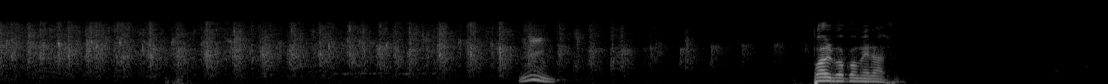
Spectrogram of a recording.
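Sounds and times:
loud applause from audience: 0.0s - 7.9s
speech: 5.2s - 5.7s, 8.2s - 9.0s.

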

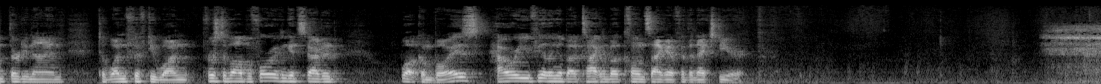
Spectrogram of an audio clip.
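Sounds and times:
speech: 0.0s - 7.7s
long deep inhale: 10.4s - 10.9s.

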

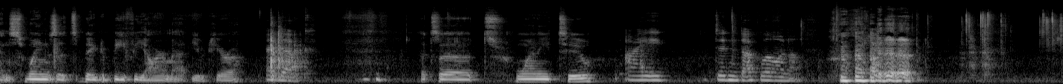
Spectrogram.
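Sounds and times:
speech: 0.1s - 9.3s
many dice rolling: 9.6s - 10.6s.

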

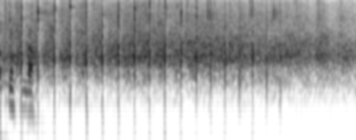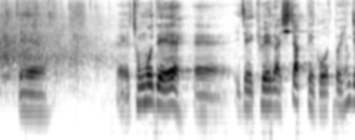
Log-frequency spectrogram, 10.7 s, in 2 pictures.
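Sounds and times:
audience applause: 0.0s - 7.1s
speech: 0.1s - 0.7s, 5.6s - 6.2s, 7.1s - 10.6s.

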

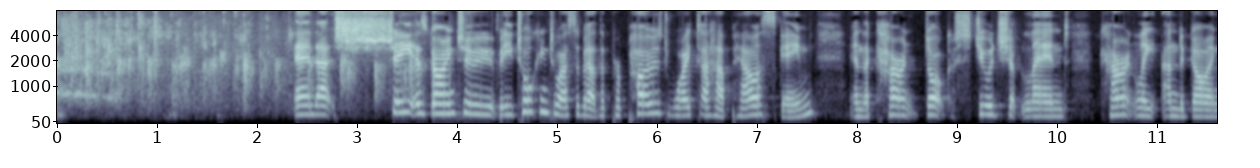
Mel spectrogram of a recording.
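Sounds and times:
audience round of applause: 0.0s - 3.7s
speech: 2.4s - 11.6s.

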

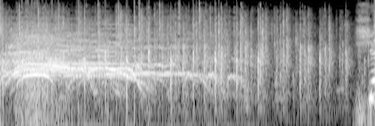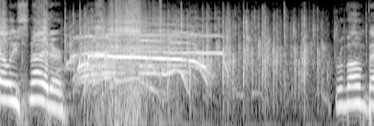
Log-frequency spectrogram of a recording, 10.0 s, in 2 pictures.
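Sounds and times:
people whooping and shouting: 0.0s - 3.4s, 5.8s - 8.4s
audience clapping: 0.0s - 9.9s
speech: 4.9s - 6.2s, 9.5s - 9.9s.

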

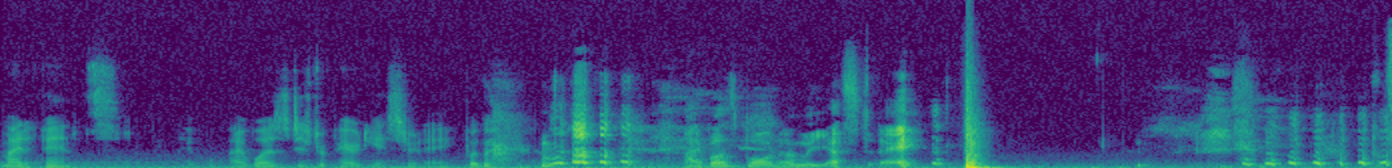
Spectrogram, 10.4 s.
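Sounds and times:
speech: 0.0s - 0.9s, 1.7s - 7.2s, 8.5s - 10.4s
laughter: 3.6s - 5.3s, 8.5s - 10.4s
aggressive slap: 7.2s - 7.6s.

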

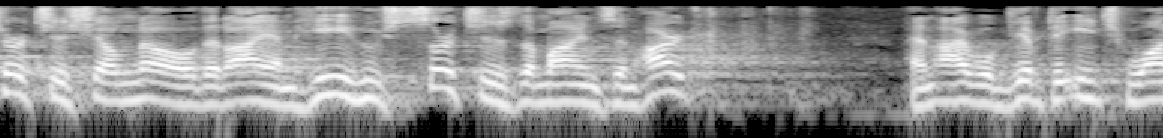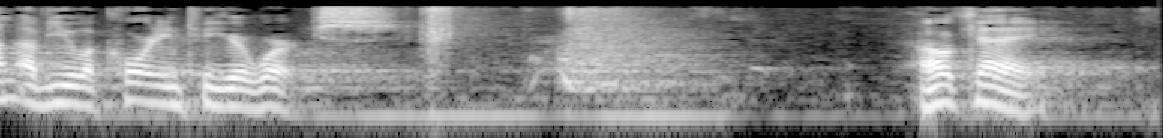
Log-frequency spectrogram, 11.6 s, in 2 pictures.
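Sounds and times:
speech: 0.0s - 3.7s, 4.6s - 7.8s, 10.4s - 11.2s
sneeze: 8.1s - 9.8s.

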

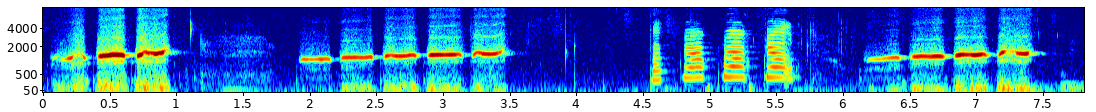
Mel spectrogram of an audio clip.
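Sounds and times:
person whistling an imitation of a turkey kee-kee call: 0.0s - 1.1s, 2.0s - 3.5s, 6.2s - 7.6s.

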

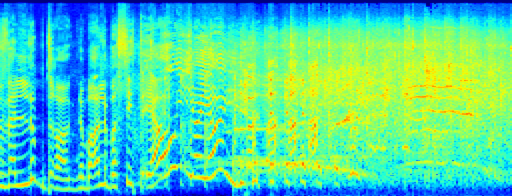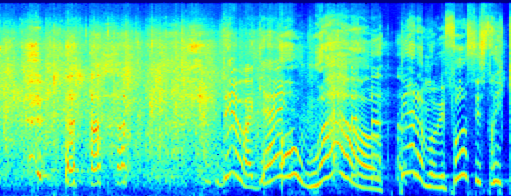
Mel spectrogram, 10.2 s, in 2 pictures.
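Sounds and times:
speech: 0.0s - 4.5s, 5.4s - 10.2s
laughter: 1.6s - 9.4s
live audience cheering and applause: 1.8s - 8.9s.

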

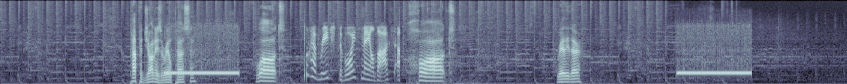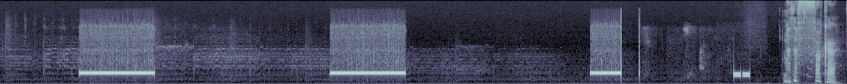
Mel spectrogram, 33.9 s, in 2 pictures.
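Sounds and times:
speech: 2.6s - 4.0s, 5.1s - 9.1s, 11.1s - 11.7s
ringback tone of an outgoing telephone call: 3.3s - 4.8s, 13.5s - 15.1s, 18.5s - 20.1s, 23.6s - 25.1s, 28.8s - 29.4s, 31.6s - 32.0s.

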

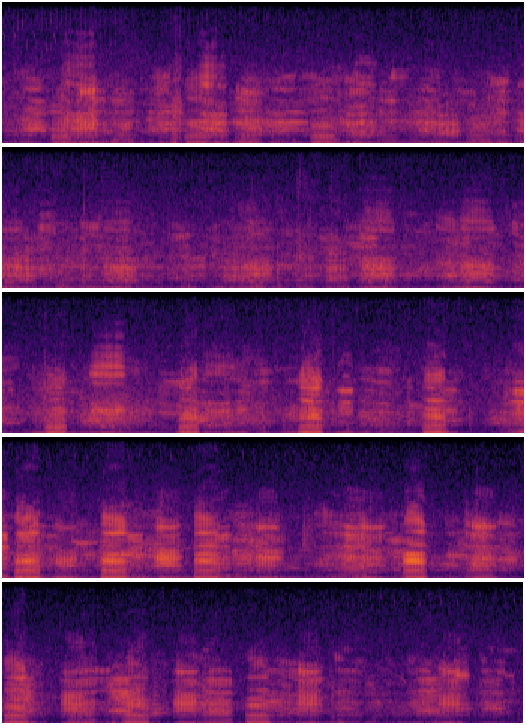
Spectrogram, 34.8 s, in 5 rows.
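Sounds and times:
birds chattering: 0.0s - 27.5s
insects chattering: 0.0s - 34.7s
several wildebeest grazing and grunting in Masai Mara National Park Kenya: 0.0s - 34.7s.

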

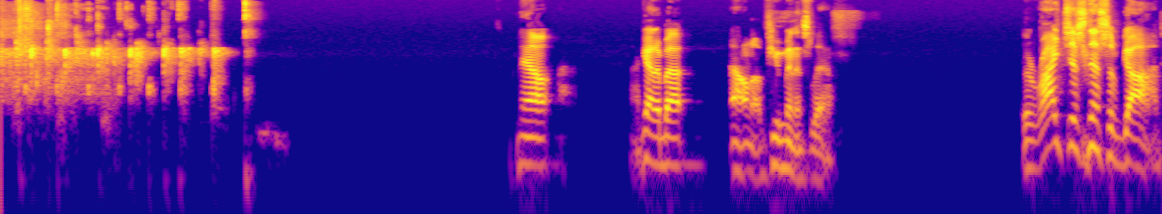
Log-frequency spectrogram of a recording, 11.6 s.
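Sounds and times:
audience clapping hands: 0.0s - 2.6s
speech: 5.2s - 5.6s, 6.3s - 8.6s, 10.2s - 11.6s.

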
